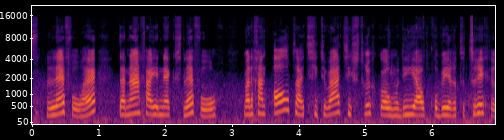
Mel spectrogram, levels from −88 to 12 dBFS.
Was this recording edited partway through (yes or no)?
no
